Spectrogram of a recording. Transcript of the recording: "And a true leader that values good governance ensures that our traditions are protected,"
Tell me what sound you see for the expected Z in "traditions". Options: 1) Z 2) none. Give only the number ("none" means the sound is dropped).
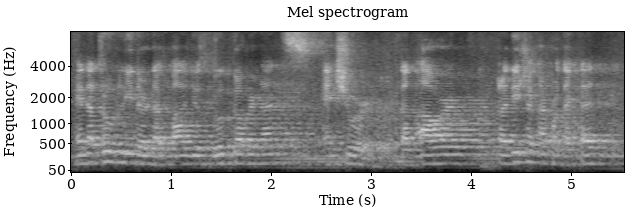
2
